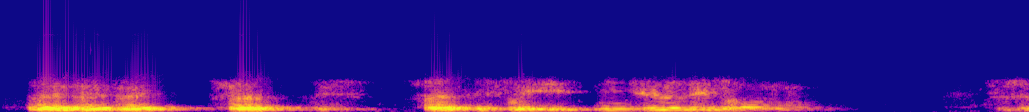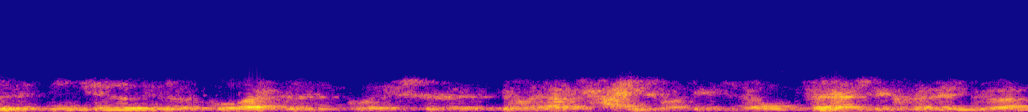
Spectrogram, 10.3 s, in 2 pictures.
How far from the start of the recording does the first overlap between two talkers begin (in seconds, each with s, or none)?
none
